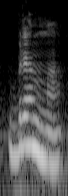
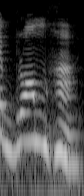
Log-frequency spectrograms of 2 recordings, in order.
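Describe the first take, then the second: First: "ब्रह्मा" as bram-maa, no audible h; Hindi reading. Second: "ब्रह्मा" as brom-haa, rounded o; m before h. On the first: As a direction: say "ब्रह्मा" with short a and plain m. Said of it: "जानते हैं कि ब्रह्मा होते हैं". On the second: Teacher shows learners Bengali reading, "ब्रह्मा" said brom-haa. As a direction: sound m first, then h in "ब्रह्मा". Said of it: "यहाँ पर बोलेंगे ब्रह्मा". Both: Shown as a demonstration.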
